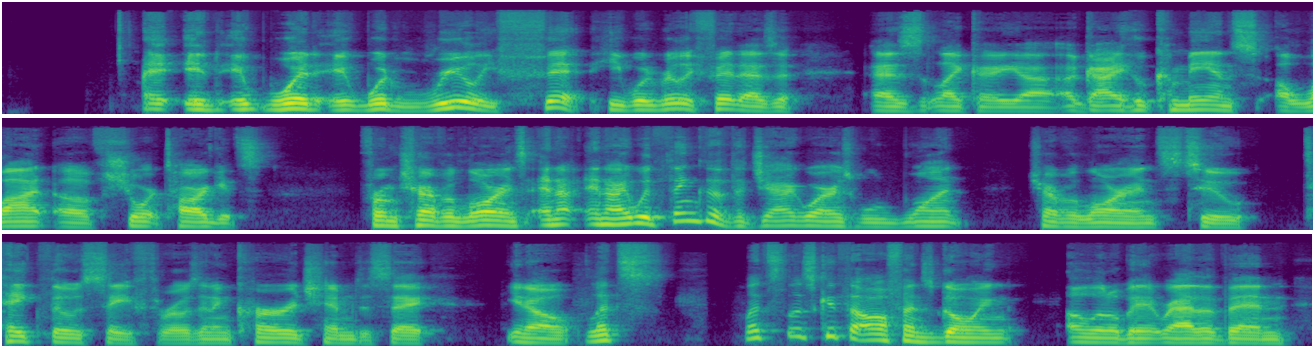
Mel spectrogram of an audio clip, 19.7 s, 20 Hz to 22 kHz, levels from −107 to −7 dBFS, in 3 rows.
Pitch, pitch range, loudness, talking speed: 125 Hz, 110-145 Hz, -24 LUFS, 200 wpm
